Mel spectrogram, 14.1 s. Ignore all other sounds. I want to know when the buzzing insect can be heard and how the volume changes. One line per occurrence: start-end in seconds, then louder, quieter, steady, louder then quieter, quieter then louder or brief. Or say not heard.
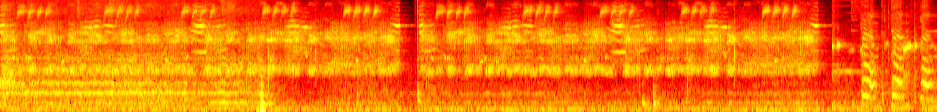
0.0-14.0 quieter.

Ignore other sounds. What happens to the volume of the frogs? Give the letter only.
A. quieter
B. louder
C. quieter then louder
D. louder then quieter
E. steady
E.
